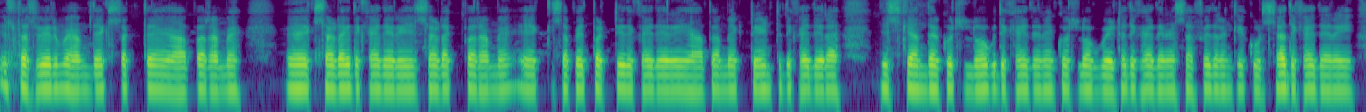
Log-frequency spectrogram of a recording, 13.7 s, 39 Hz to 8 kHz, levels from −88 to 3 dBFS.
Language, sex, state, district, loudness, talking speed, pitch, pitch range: Hindi, male, Bihar, Supaul, -19 LUFS, 250 wpm, 120 Hz, 115-120 Hz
